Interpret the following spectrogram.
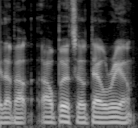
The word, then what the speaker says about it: Del Rio: Say his name right. Del Rio. You gotta roll the R. Del Rio.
